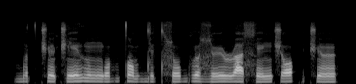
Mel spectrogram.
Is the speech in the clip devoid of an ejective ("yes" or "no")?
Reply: yes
